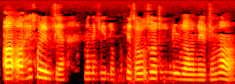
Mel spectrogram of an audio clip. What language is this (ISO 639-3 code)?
asm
